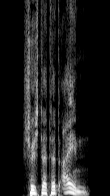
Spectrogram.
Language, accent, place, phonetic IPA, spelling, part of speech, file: German, Germany, Berlin, [ˌʃʏçtɐtət ˈaɪ̯n], schüchtertet ein, verb, De-schüchtertet ein.ogg
- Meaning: inflection of einschüchtern: 1. second-person plural preterite 2. second-person plural subjunctive II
